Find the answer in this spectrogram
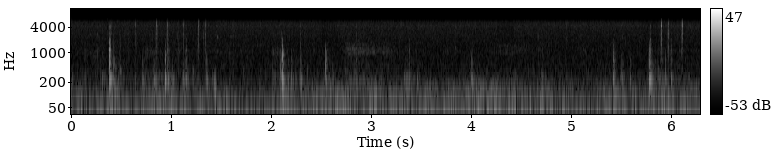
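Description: Mountain bike riding over a rocky dirt trail: a steady low rumble from the tyres and wind on the microphone, with scattered sharp knocks and rattles from the bike, more of them in the first couple of seconds.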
